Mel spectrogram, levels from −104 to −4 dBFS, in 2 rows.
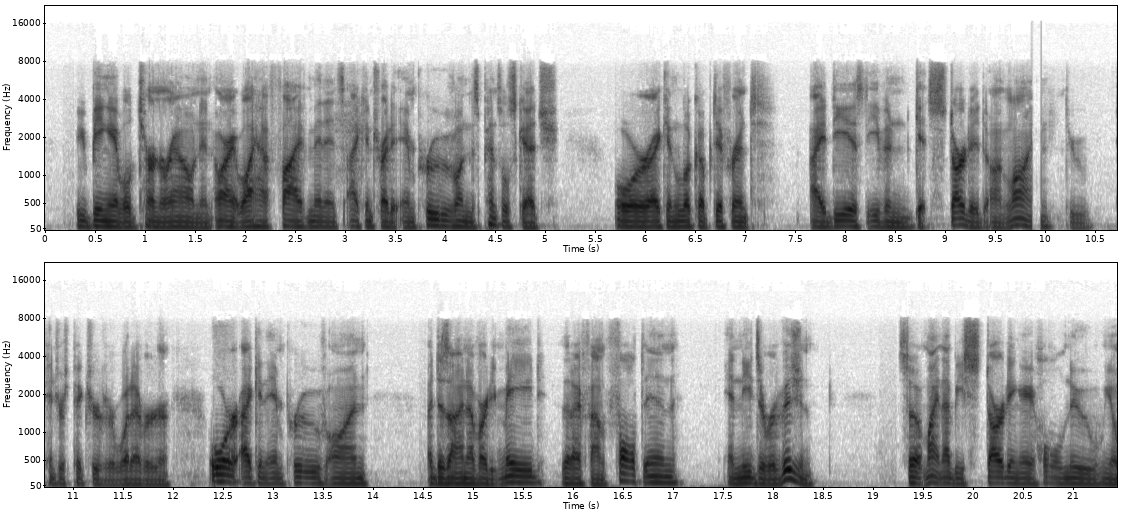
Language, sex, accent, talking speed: English, male, American, 195 wpm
